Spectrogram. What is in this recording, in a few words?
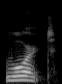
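"wart", English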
